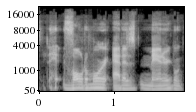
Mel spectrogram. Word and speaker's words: Voldemort: I suppose there's more emphasis on the E. Nobody says it right. It's French.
